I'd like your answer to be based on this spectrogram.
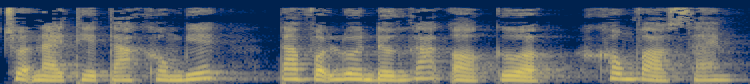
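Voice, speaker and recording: A woman voicing a self-important male guard on duty, calm, curt and officious, in an audiobook. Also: fairly low pitch, moderate pace, close to an everyday voice. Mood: respectful.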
